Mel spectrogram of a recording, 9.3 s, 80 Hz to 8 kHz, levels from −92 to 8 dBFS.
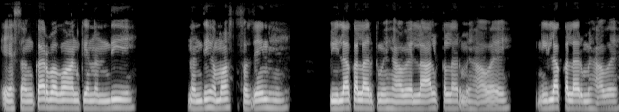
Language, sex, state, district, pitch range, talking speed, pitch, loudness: Chhattisgarhi, male, Chhattisgarh, Jashpur, 145-160 Hz, 150 wpm, 150 Hz, -16 LUFS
